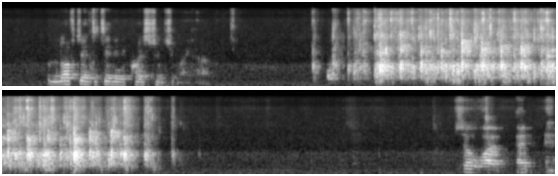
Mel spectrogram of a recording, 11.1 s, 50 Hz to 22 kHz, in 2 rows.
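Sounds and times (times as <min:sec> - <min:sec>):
audience applauding: 0:03.1 - 0:07.4.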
